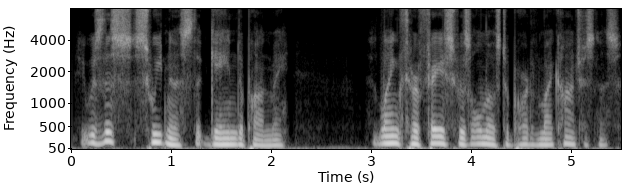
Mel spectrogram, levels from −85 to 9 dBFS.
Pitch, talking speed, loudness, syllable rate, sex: 130 Hz, 205 wpm, -16 LUFS, 5.4 syllables/s, male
